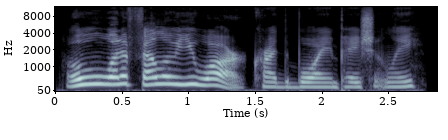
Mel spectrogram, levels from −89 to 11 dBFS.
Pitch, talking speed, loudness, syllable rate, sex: 230 Hz, 210 wpm, -17 LUFS, 5.8 syllables/s, female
